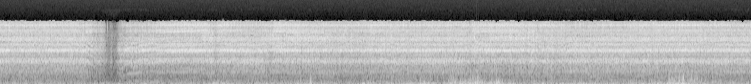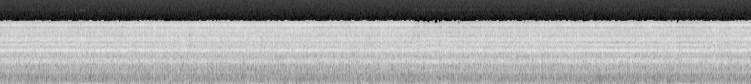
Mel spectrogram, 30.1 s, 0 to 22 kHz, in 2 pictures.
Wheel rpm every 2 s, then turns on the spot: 140, 120, 160, 160, 160, 160, 160, 160, 160, 160, 160, 160, 160, 160, 160.
none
